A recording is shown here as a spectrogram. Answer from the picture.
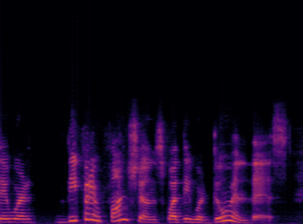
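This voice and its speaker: A woman with a Spanish accent talks at a moderate pace in a bright, sharp tone with lively intonation, the sound dry and close with no echo. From Colombia, Cali. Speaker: PhD candidate presenting research. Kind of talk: academic talk Q&A.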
